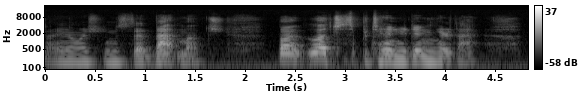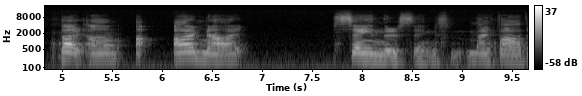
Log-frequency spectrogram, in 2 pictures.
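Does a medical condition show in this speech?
Yes: cerebral palsy; present from birth; about 30 years since birth.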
